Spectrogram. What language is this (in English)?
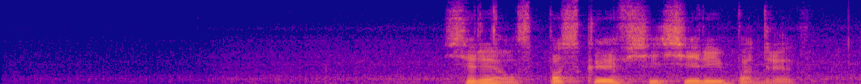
Russian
